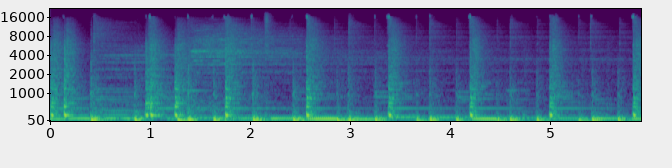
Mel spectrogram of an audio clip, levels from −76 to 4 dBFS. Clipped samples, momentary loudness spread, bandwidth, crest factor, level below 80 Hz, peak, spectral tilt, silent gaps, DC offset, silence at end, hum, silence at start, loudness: under 0.1%; 5 LU; 18 kHz; 18 dB; -22 dBFS; 0 dBFS; -6 dB/octave; none; under 0.1%; 0 s; none; 0 s; -20 LUFS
